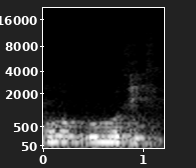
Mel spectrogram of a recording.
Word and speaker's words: Ogórek: Und der hat dann die Betonung, wie ein U auszusprechen, ne? Ja. Okay. Aber nicht beim ersten O, ne? Bis beim zweiten. Ogórek. Genau. Das O am Anfang bleibt ein O.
